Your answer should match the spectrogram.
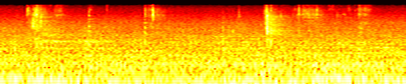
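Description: Close-miked chewing of a sesame-coated cake: wet, squishy mouth sounds with sharp crackles about a third of a second in and again near three-quarters of the way through.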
